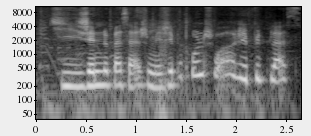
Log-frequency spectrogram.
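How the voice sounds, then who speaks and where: A woman's voice with a dark, mellow tone. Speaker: YouTuber. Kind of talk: casual room tour vlog. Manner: animated.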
